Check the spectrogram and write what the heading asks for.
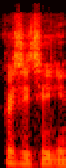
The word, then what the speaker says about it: Chrissy Teigen: me a reread feature or meek mill follow chrissy teigen that's how you pronounce her name chrissy teigen yeah okay i wanna mess that up um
